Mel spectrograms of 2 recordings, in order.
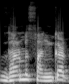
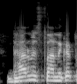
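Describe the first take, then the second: First: धर्म संकट with joined nasal sang-kat; natural धर्म संकट, said as sang-kat; correct धर्म संकट. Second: धर्म संकट with a separate san-kat; misread धर्म संकट. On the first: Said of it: "धर्म संकट होता है". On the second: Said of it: "धर्म संकट नहीं होता". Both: Shown as a demonstration.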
